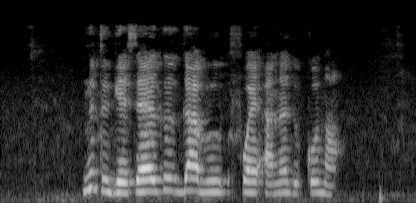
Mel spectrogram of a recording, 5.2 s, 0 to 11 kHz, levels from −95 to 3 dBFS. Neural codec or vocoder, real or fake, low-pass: codec, 16 kHz, 16 kbps, FreqCodec, smaller model; fake; 7.2 kHz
